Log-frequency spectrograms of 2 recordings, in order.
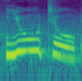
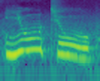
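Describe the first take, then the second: Both takes have the same delivery.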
